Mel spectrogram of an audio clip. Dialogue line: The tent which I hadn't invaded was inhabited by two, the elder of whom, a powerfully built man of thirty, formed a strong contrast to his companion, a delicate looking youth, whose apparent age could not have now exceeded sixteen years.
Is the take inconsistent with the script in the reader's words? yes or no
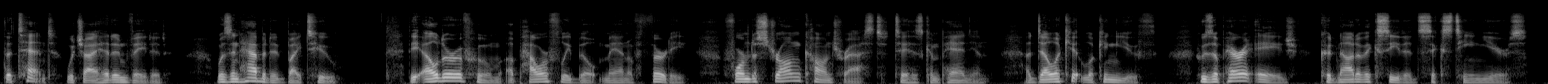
yes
